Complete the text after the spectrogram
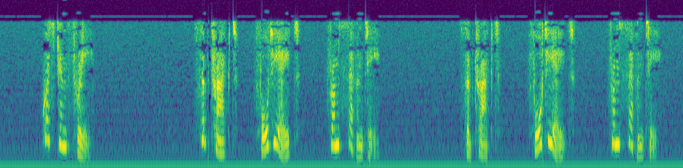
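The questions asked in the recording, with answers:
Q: Subtract 48 from 70.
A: 22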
